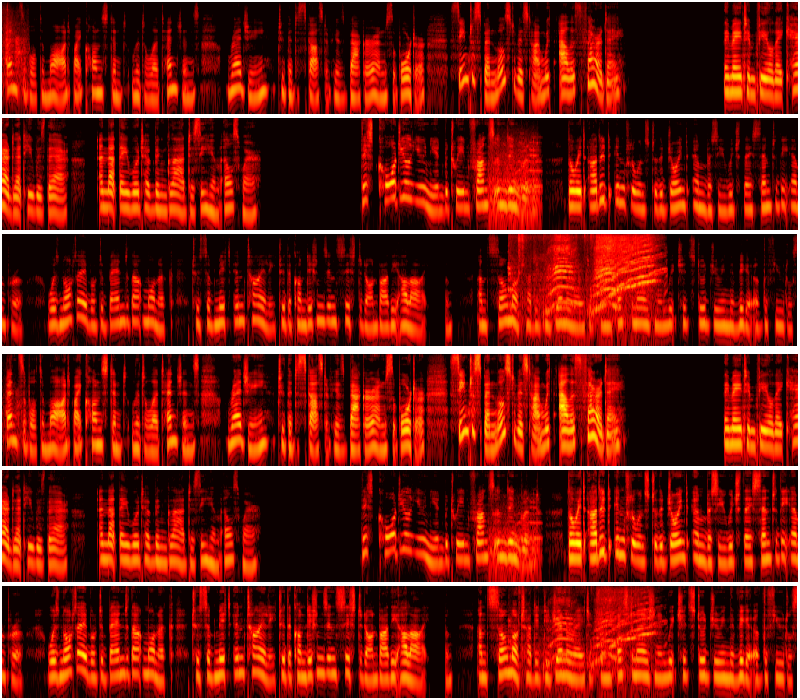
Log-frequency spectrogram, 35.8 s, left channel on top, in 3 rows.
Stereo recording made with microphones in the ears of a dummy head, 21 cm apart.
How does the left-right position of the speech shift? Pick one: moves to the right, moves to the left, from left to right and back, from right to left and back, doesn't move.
from right to left and back.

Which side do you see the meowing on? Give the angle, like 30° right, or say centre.
60° left.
